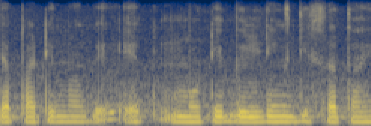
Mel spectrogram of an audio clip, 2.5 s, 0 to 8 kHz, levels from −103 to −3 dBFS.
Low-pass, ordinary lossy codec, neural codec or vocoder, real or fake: 7.2 kHz; Opus, 32 kbps; codec, 16 kHz, 16 kbps, FreqCodec, larger model; fake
